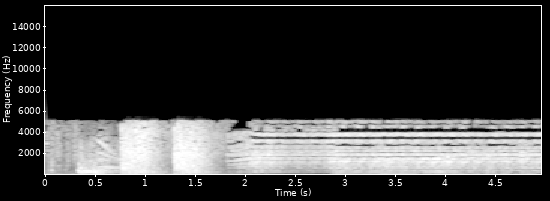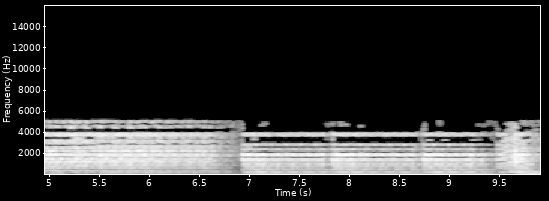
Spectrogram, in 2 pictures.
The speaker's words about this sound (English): Yank open the door, Jingles, and duck.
